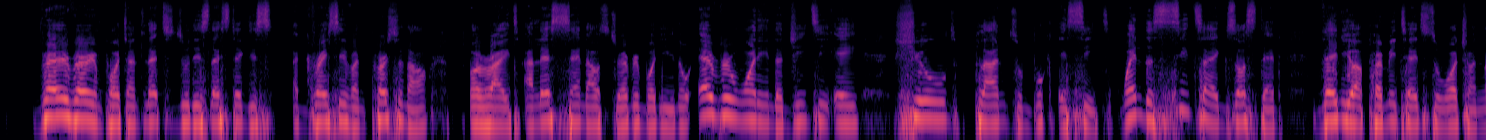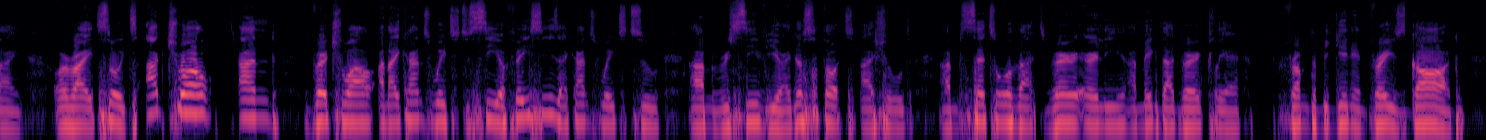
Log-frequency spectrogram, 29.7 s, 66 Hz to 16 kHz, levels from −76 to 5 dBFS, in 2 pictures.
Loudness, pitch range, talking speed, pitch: -34 LUFS, 120-145 Hz, 175 wpm, 130 Hz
